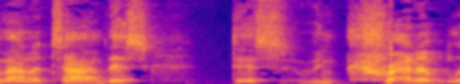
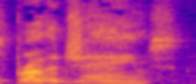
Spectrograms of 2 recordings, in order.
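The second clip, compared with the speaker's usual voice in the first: pastor's greeting; 6 semitones higher than usual. Retold or imitated. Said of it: "he would always say this".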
